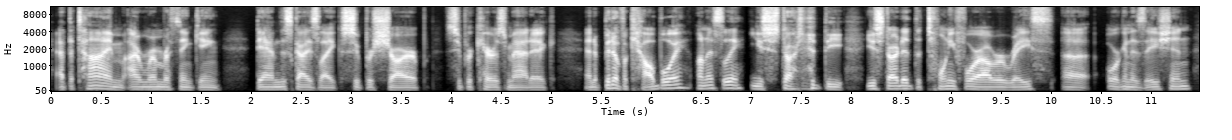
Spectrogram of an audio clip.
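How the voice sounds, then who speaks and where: A man's voice: sits low, moderate pace, a bit bright, no room sound, clean studio sound. A man hosting a podcast, reading a polished intro and then chatting casually with his guest. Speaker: podcast host.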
